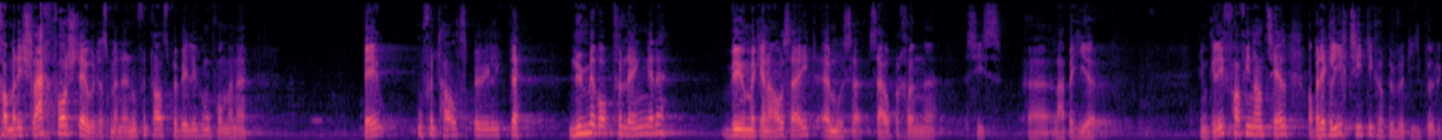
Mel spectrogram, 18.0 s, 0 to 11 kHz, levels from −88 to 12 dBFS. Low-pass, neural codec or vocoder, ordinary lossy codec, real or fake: 9.9 kHz; none; none; real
